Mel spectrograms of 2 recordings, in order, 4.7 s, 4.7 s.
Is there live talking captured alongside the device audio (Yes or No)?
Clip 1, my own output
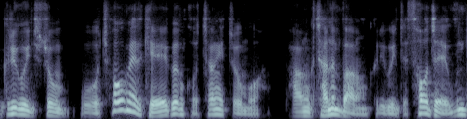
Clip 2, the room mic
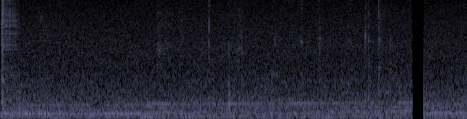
No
